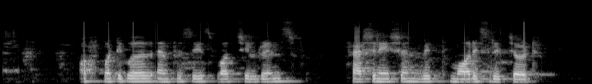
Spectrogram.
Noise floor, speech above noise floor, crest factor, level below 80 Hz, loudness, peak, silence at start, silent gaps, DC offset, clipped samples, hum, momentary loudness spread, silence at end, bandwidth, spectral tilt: -52 dBFS; 33 dB; 18 dB; -62 dBFS; -19 LUFS; -2 dBFS; 0.05 s; none; under 0.1%; under 0.1%; none; 8 LU; 0.4 s; 7.6 kHz; -9 dB/octave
